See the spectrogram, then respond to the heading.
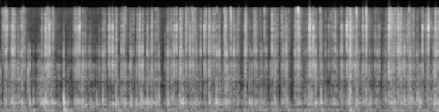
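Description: A medium pink Kate Spade saffiano leather handbag, standing hollow on a table, is scratched and tapped along its top edge and front leather panel with long acrylic nails. The result is a fast, continuous stream of dry, crackly scratching mixed with sharp little taps, with a bright hissy texture and a light hollow body.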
